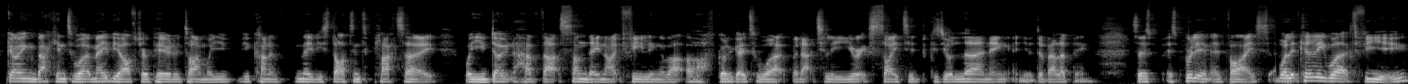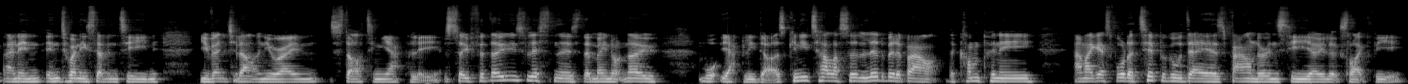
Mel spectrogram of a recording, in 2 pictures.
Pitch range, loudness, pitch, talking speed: 120-140 Hz, -22 LUFS, 125 Hz, 220 wpm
